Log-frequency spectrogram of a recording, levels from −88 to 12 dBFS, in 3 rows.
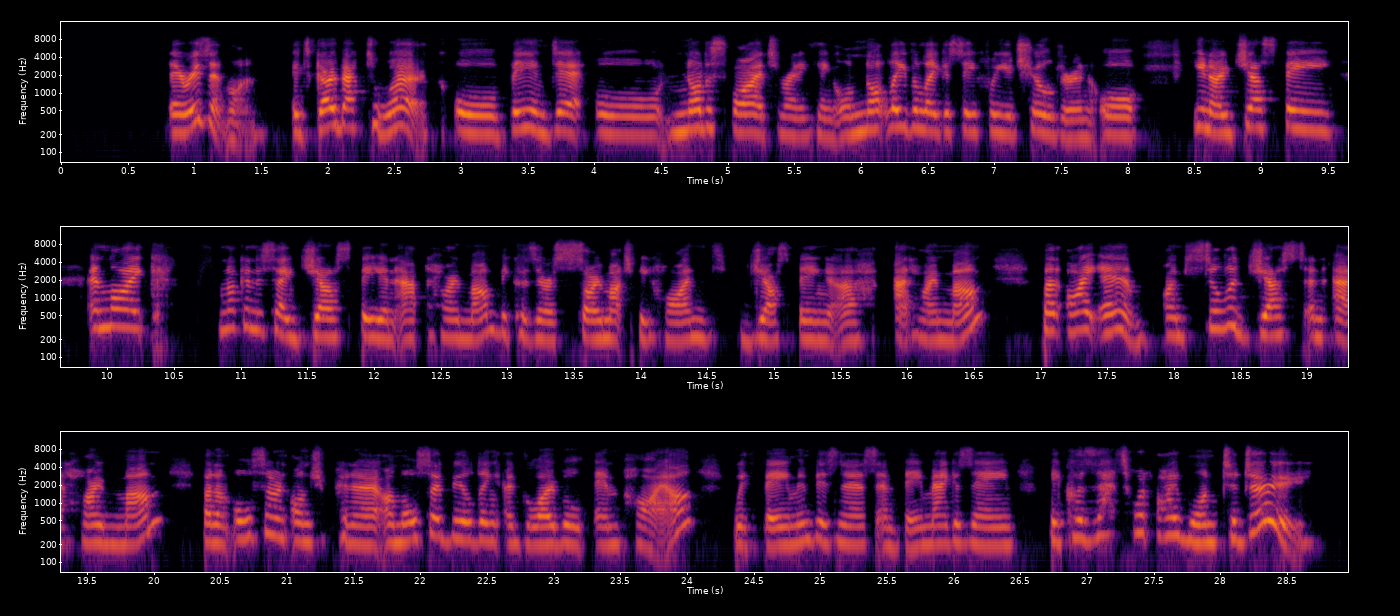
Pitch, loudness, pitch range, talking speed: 220 Hz, -25 LUFS, 205-260 Hz, 185 wpm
